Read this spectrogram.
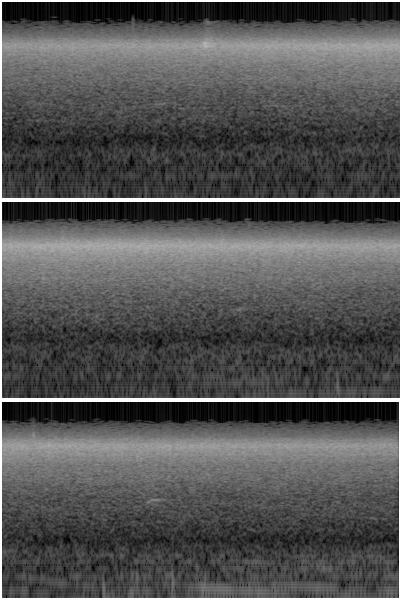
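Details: Steady broadband rushing noise like rain or falling water fills the whole recording, with faint speech underneath and no clear animal call.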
